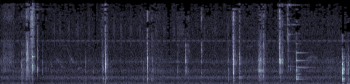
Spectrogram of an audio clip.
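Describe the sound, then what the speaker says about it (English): Needle-nose pliers pulling small retainer pins from a Toyota Tacoma U-joint, faint scattered metallic ticks and clicks at an irregular pace, near and quiet, without talk. "I'm going to take these little retainer pins out. Hopefully some needle nose will work on these."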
